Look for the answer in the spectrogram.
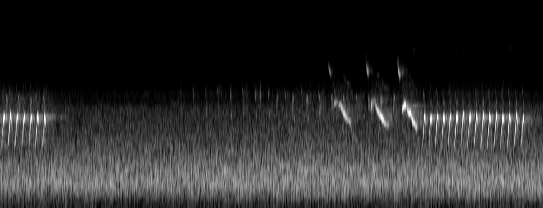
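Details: Northern Cardinal singing in spring at Cub Run, rapid clear trills of quick repeated notes and three loud down-slurred whistles, over a steady rushing background hiss.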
